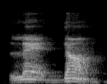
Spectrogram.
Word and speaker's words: dents: The T and the S are all silent. Les dents.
